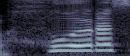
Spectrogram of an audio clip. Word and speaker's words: حور: حورس ما اسموش حورس، اسمه حور، الإس دي أيوه. هي اللي اتضافت، إمم.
